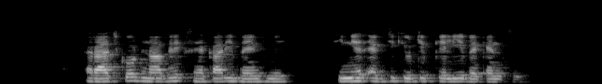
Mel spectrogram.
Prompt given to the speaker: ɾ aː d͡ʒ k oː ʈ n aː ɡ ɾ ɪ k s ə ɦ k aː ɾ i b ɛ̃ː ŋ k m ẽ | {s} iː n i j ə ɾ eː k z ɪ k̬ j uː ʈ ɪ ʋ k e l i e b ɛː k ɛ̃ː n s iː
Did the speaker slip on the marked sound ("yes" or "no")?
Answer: no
